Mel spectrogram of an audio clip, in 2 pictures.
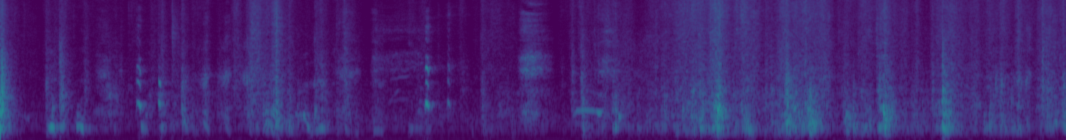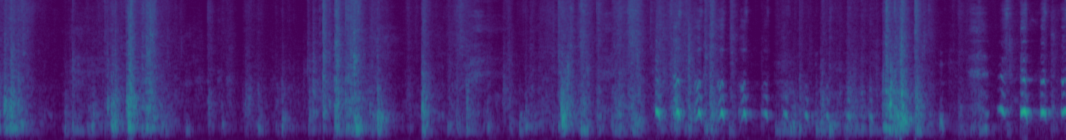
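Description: A dog tears and rips cardboard.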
